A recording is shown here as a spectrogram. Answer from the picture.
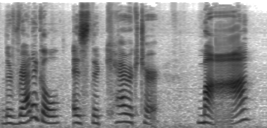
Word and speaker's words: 马: And sure enough, the radical is the character 马. The same syllable 马 as 妈, just a different tone.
